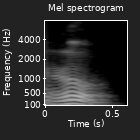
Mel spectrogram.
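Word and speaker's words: ρ: This is not P. This is pronounced as row.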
